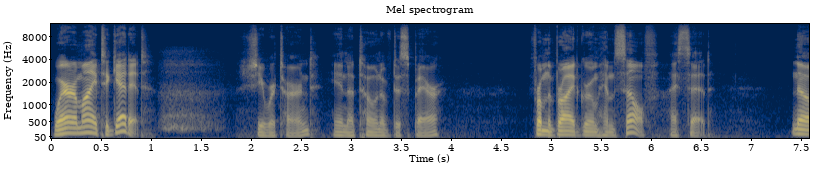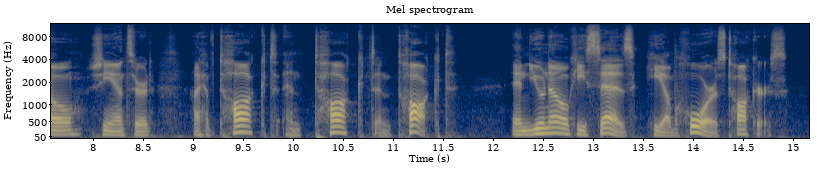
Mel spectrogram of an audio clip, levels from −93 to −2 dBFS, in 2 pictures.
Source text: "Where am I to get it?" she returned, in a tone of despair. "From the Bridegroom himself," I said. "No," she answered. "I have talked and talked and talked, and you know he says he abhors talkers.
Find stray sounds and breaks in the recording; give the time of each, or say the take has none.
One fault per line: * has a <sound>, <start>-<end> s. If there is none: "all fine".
* has a breath, 1.1-1.8 s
